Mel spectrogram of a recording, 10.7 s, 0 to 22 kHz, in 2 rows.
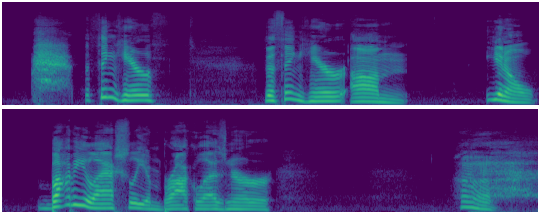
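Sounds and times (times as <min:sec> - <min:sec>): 
voiced yawn: 0:00.3 - 0:00.8, 0:09.8 - 0:10.7
speech: 0:00.8 - 0:01.6, 0:02.6 - 0:04.1, 0:04.8 - 0:08.1, 0:10.0 - 0:10.5.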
